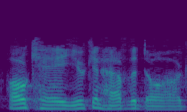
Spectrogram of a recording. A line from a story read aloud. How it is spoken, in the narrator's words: gave a deep sigh and said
